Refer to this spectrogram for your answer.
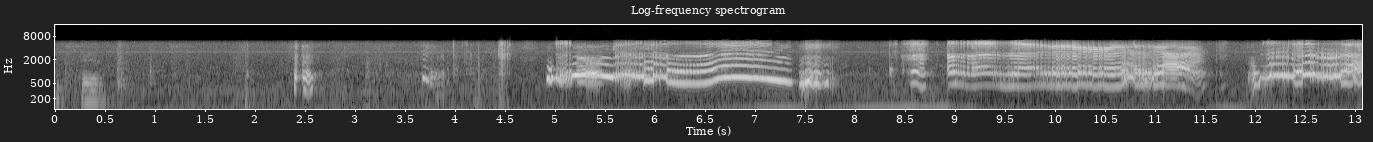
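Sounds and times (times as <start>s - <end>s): high-pitched vocal wail: 10.6s - 13.0s.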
